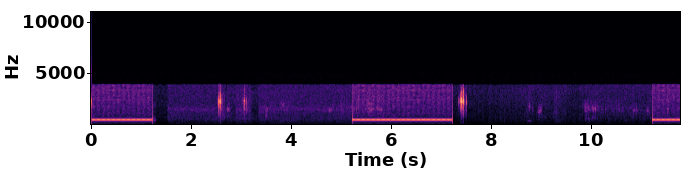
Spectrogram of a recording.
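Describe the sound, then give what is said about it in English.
A telephone ringback tone on an outgoing call placed for a radio show: a steady, mid-pitched electronic buzz sounds for about two seconds, then long silences, repeating three times with faint line clicks in the gaps. “Hey, man, I just called you for my radio show, man.”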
